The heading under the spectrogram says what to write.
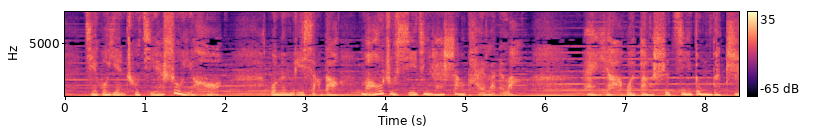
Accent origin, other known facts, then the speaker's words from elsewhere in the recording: Jiangxi, China; 回到了我们江西老家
